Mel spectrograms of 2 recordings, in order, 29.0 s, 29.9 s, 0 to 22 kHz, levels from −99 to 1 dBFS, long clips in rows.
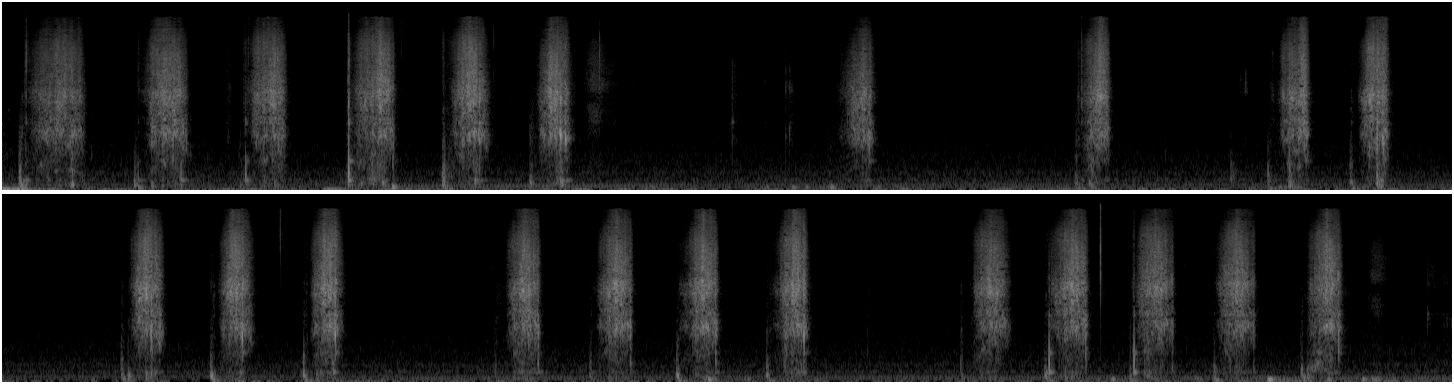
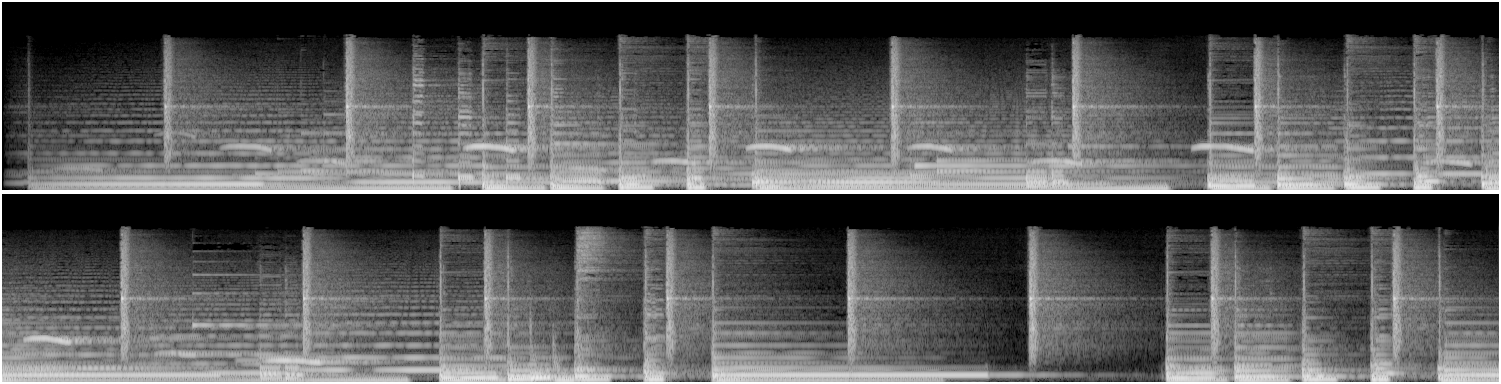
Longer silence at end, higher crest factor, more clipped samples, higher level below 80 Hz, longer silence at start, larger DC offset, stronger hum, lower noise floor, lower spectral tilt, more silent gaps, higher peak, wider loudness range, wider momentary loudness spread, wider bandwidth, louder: about the same, 0 s vs 0 s; first, 26 dB vs 18 dB; neither; second, -72 dBFS vs -24 dBFS; second, 0 s vs 0.25 s; neither; neither; first, -78 dBFS vs -54 dBFS; second, 0 dB/octave vs -5.5 dB/octave; neither; second, -28 dBFS vs 0 dBFS; first, 7 LU vs 4 LU; first, 19 LU vs 10 LU; first, 16 kHz vs 11 kHz; second, -48 LUFS vs -19 LUFS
